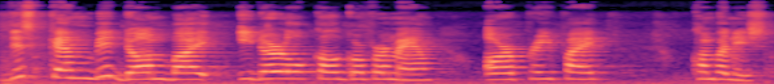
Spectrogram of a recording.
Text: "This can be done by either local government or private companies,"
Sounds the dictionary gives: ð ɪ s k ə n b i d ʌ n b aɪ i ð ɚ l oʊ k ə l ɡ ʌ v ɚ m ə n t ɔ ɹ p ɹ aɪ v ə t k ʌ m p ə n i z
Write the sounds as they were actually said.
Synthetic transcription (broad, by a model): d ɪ s k ə n b i d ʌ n b aɪ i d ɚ l oʊ k ə l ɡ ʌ f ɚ m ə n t ɔ ɹ p ɹ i f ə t k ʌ m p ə n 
